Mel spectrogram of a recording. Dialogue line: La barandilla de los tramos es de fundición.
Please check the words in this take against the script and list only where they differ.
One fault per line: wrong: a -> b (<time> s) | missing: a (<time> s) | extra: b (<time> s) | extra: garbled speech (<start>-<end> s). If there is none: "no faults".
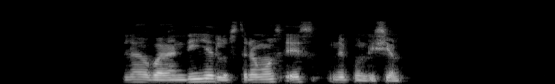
missing: de (2.1 s)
